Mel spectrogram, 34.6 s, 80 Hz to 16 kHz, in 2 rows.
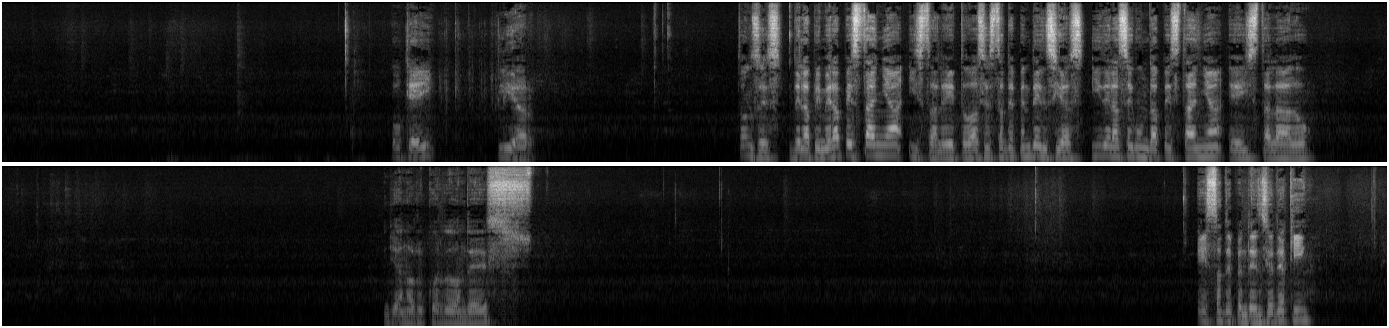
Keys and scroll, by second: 5.1-6.5 typing.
